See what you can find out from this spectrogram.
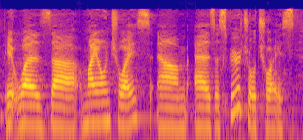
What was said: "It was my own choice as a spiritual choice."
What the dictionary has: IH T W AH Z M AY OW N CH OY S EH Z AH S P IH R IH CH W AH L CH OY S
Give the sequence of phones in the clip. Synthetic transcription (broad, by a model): IH T W AH Z M AY OW N CH OY S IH Z AH S P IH R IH CH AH L CH OY S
